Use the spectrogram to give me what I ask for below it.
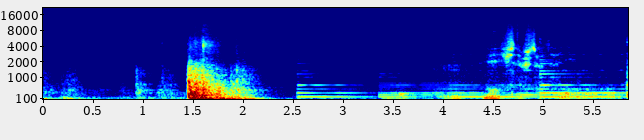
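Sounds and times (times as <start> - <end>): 
door slamming shut: 1.1 - 2.3
speech: 4.6 - 5.4.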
